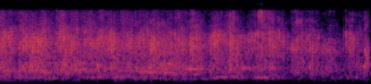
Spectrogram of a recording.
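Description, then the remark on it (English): An audience claps their hands in praise of God in a dense, sustained burst of applause, many overlapping claps forming a steady bright wash with no one speaking over it. “Clap your hands to him and give him praise.”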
